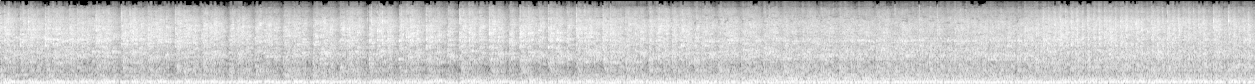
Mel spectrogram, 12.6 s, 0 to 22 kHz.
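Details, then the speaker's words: Oldsmobile turbo DX engine at its first startup, barely throttled and untuned on a Holley base fuel map with AFR reading in the 30s. A very loud, deep, steady roar with a coarse rumble that is excessively loud; more compression than expected is suspected. "i mean it sounds like whatever it sounds like it shouldn't be that loud i think it's probably more compression than we're giving it credit for"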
